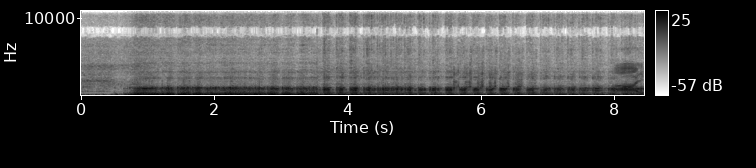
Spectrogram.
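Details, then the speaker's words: Modified Mazda RX8 rotary after AEM methanol injection install and idle control changes, before tuning: starter catches within a second, then a fast, busy, even idle with no misses; healthy start and idle. "can't beat that sound."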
